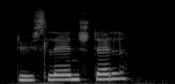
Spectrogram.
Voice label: "usleihstell", alsace

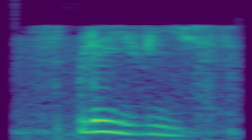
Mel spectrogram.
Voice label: "pluvis", alsace

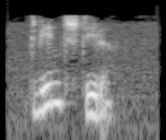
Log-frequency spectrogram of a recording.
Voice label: "windstille", alsace; meteo

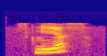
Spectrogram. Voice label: "gmies", alsace

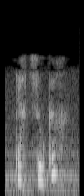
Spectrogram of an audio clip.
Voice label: "zucker", alsace

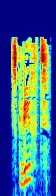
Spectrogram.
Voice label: "gewicht", alsace; medecine

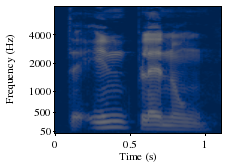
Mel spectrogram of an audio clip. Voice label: "inblendung", alsace

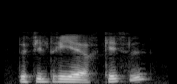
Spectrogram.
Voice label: "filtrierkessel", alsace

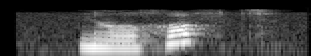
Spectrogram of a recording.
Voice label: "nahrhaft", alsace

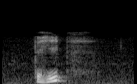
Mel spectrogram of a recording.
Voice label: "hitz", alsace

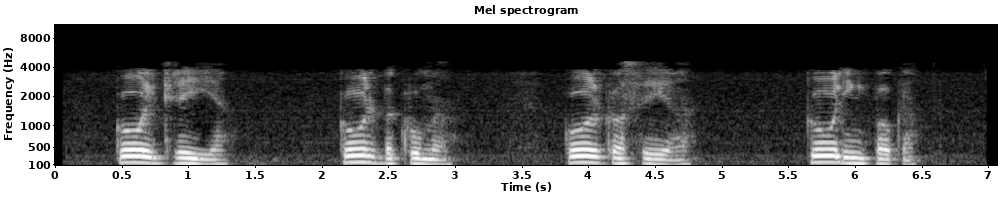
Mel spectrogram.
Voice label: "goolkreje", alsace

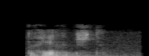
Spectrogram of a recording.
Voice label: "herbscht", alsace; meteo

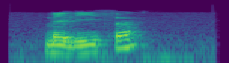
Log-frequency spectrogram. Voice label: "melissa", alsace

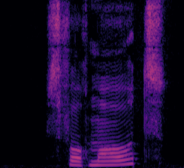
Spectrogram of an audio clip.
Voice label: "format", alsace

